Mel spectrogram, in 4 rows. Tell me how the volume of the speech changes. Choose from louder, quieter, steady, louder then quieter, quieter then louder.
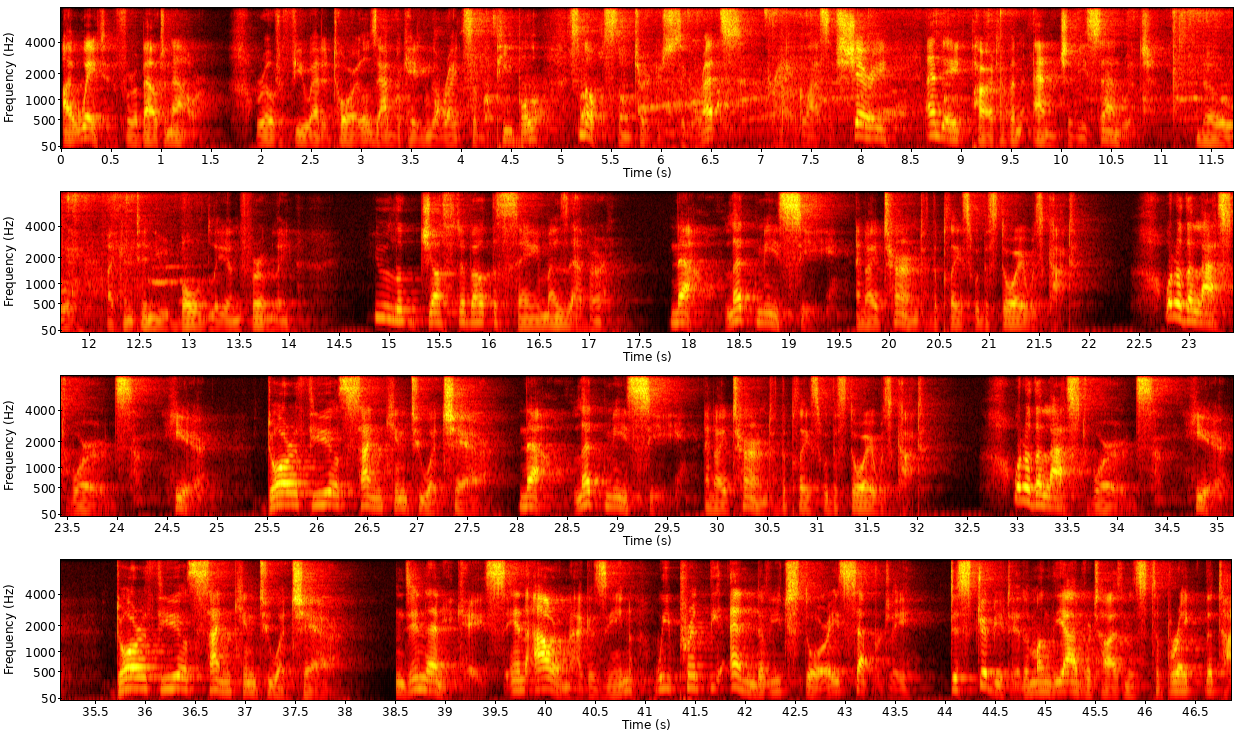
steady.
